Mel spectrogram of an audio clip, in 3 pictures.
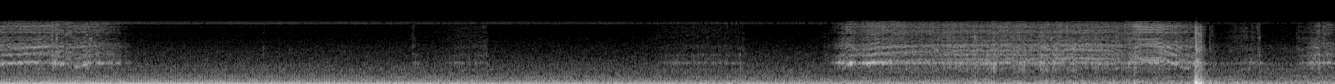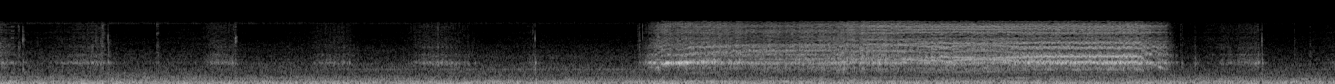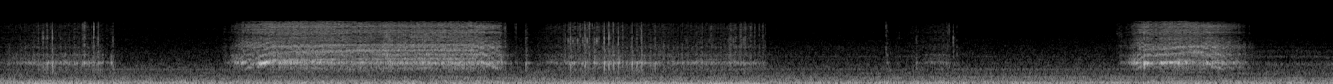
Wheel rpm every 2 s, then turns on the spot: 70, 0, 0, 20, 80, 150, 20, 10, 10, 20, 150, 160, 80, 20, 60, 130, 30, 10, 10, 40.
6-8 12-14 16-18 24-28 32-34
